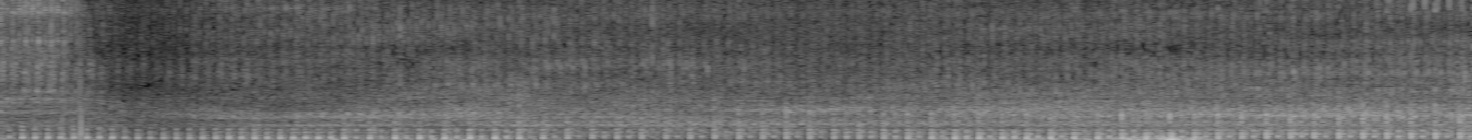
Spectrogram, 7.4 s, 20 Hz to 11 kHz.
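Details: YS FZ63S supercharged glow engine after rebuild (replaced throttle barrel seal), APC 12x8 prop, Omega 15% fuel, low about 2,220 rpm: rapid, even popping beat holding steady without misses or stumbles; clean normal idle.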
